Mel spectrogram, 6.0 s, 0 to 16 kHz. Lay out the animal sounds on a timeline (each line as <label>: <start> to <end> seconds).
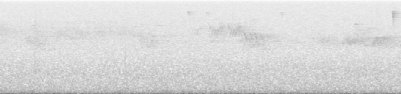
Mourning Warbler (Geothlypis philadelphia): 0.0 to 0.5 seconds
Red-eyed Vireo (Vireo olivaceus): 0.0 to 6.0 seconds
Mourning Warbler (Geothlypis philadelphia): 2.9 to 4.3 seconds
Scarlet Tanager (Piranga olivacea): 4.6 to 6.0 seconds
